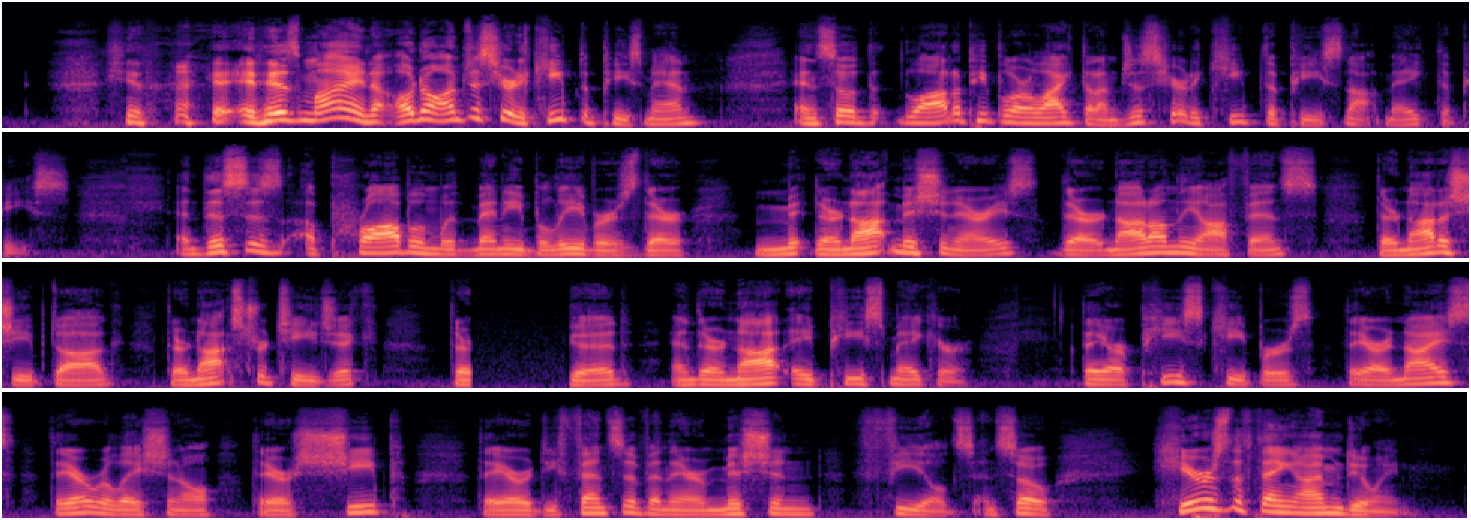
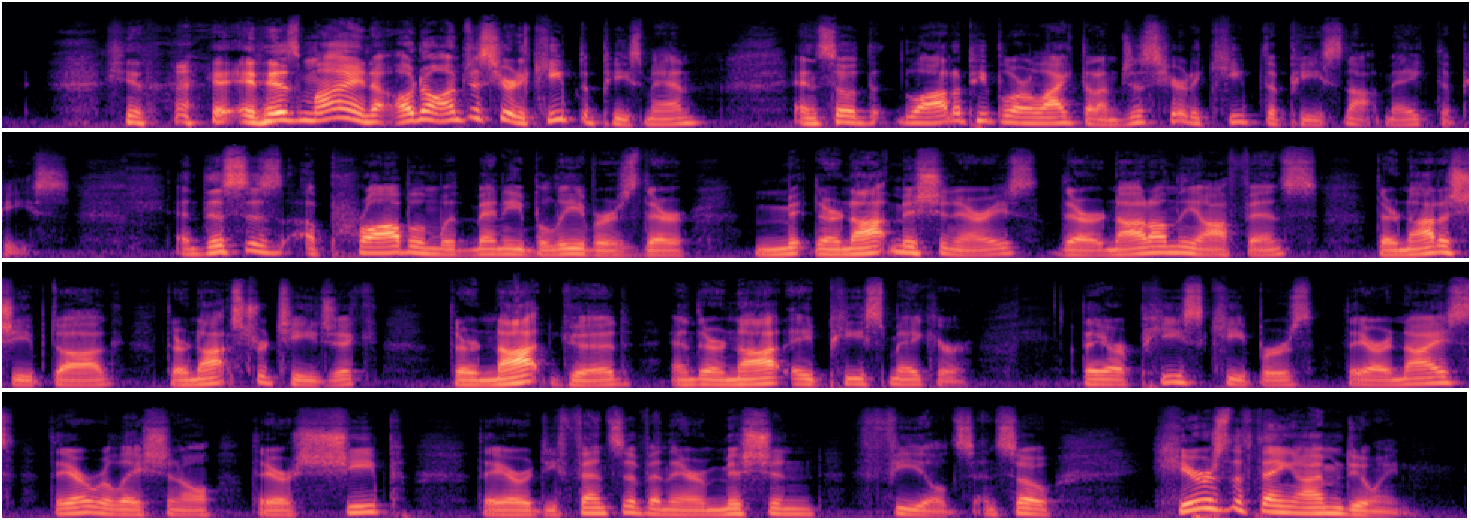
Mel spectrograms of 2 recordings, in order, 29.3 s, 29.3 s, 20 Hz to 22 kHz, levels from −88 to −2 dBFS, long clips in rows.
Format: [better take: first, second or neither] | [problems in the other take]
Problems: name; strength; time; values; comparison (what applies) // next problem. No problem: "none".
second | audio cutting out; at 17 s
